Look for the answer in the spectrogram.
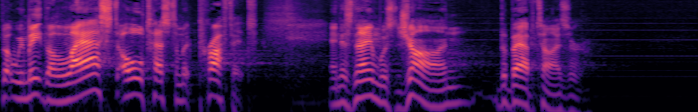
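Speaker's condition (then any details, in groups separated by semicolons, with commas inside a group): No condition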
